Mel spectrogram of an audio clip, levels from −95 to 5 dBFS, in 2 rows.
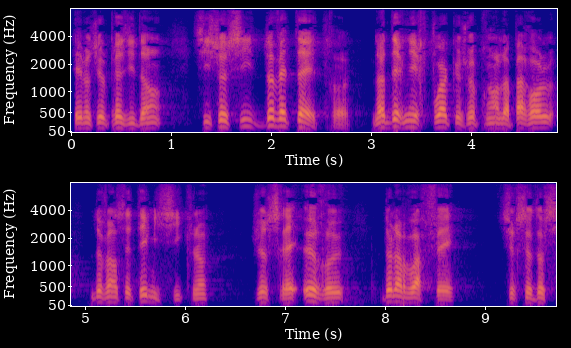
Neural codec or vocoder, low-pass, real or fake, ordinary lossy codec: none; none; real; none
